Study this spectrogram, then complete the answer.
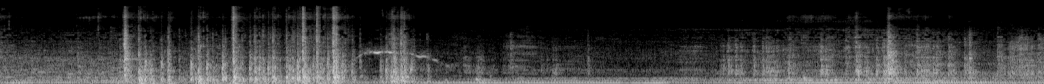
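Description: Tyres grind and crunch over rock.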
